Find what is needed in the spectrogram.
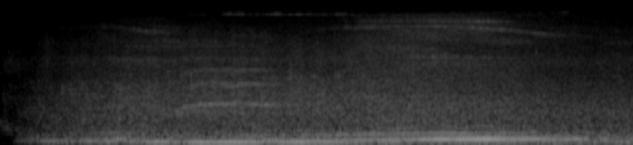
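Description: Road traffic: a passing vehicle's engine drone fades in, grows louder to a peak about five seconds in, then drops back.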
